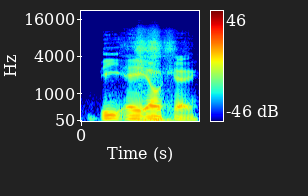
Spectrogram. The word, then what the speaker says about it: balk: B A L K Yeah. B A L K It's a balk. It's like chalk with a B.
